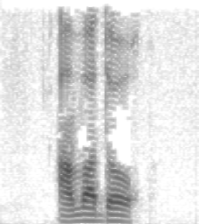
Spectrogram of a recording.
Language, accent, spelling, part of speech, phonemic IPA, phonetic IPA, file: Armenian, Eastern Armenian, անվադող, noun, /ɑnvɑˈdoʁ/, [ɑnvɑdóʁ], Hy-անվադող.ogg
- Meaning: tyre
